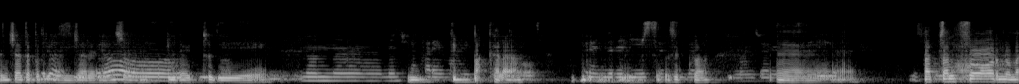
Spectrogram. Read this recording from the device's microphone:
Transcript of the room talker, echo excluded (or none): none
